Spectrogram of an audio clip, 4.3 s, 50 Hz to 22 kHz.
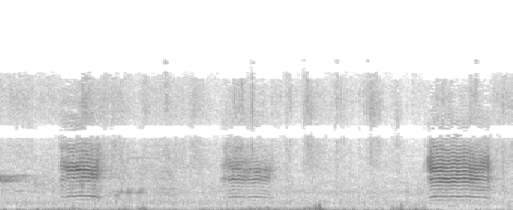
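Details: Ewes and lambs of the Zwartbles breed grazing a diverse, wet pasture in County Kilkenny, Ireland; three clear, vibrato-laden bleats, evenly spaced about 1.5 seconds apart, over a low rustling, wind-filled background.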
